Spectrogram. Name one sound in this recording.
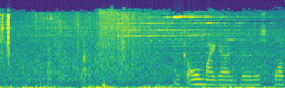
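A treasure chest creaks open with a chiming sound.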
